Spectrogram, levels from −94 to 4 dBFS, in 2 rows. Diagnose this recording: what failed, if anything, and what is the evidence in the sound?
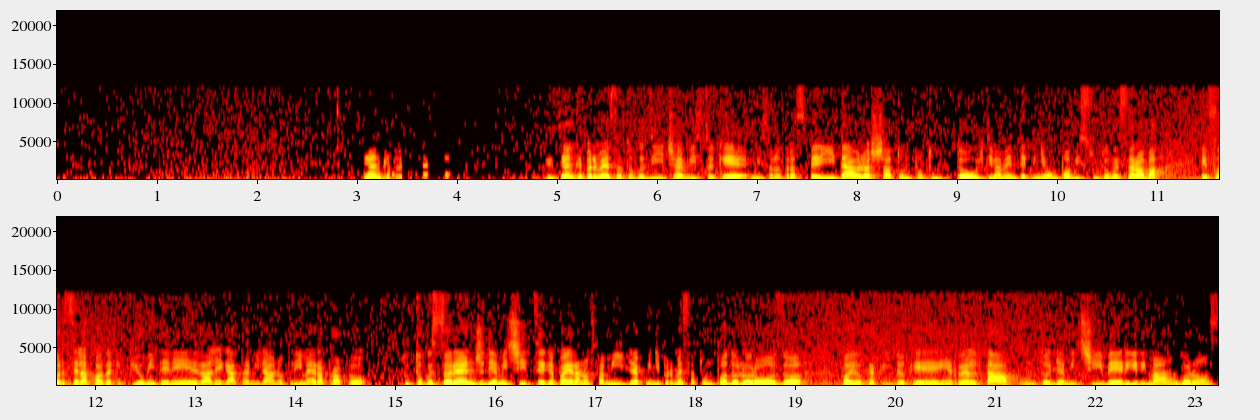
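Overdone noise removal is the culprit, and it runs the whole way through. It sits at the processing stage: a noise reducer set far too hard. Between phrases the background drops, with little twinkling specks popping in and out. Any frequency band sitting close to the noise estimate gets pulled way down or shut off, and the quieter parts of the voice get cut along with the noise.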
